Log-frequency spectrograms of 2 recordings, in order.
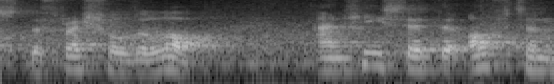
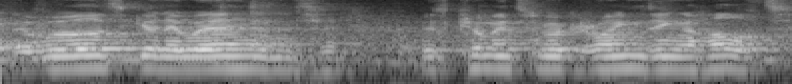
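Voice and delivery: slow, louder, hammed-up doom warning; mock doom; 6 dB louder than usual. Speaker parodies his serious lecture style, hammed-up doom. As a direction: announce the apocalypse with a wink. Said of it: "I can be here and be really serious if you want".

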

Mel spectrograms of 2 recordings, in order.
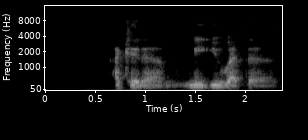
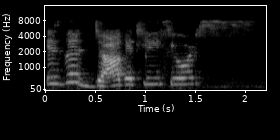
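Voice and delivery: high, slow questioning woman's voice; young woman's voice; 5 dB quieter, slower than usual. Acted. Woman quizzing her date about the dog, high and slow. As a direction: ask it as the wary young woman, pitched up.

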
